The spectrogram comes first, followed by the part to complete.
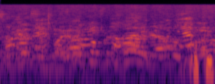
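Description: Several people talking over one another in an indistinct group chatter.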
